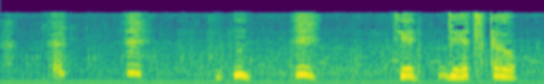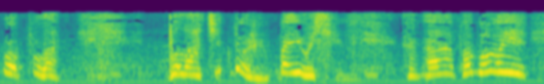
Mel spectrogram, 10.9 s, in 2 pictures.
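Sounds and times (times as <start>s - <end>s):
sick person wheezing and breathing laboriously: 0.0s - 3.3s, 6.2s - 6.9s, 8.8s - 9.6s
speech: 2.3s - 3.2s, 4.0s - 10.8s.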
